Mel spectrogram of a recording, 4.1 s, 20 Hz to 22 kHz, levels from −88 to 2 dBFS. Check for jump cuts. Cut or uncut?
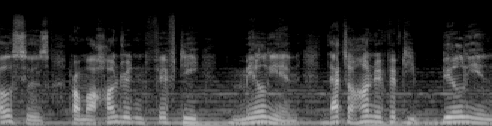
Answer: uncut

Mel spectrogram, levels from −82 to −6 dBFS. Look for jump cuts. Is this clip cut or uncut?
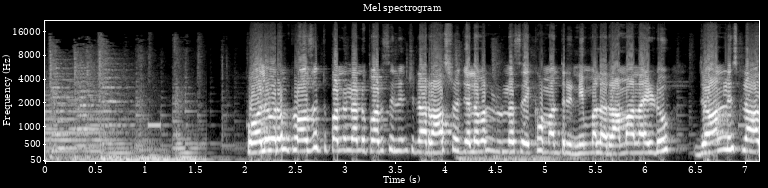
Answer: cut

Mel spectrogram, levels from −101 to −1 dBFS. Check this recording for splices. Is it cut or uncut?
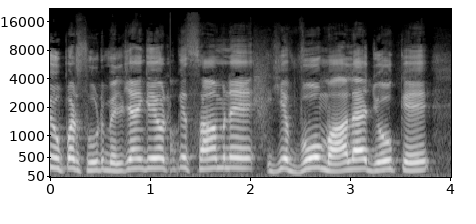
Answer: cut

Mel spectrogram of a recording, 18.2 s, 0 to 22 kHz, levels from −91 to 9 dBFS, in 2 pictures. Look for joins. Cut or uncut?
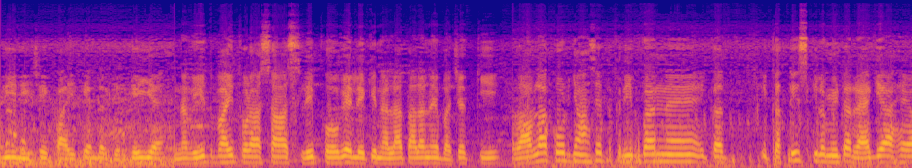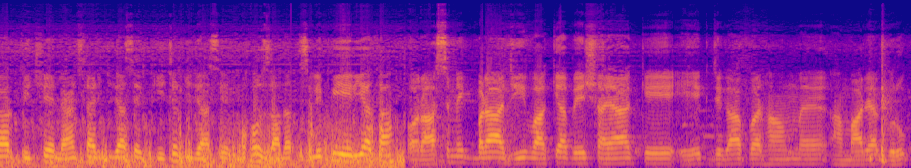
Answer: cut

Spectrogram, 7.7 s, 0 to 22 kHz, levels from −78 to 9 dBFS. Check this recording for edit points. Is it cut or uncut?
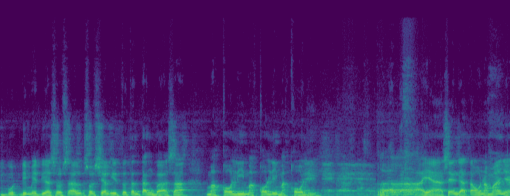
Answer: cut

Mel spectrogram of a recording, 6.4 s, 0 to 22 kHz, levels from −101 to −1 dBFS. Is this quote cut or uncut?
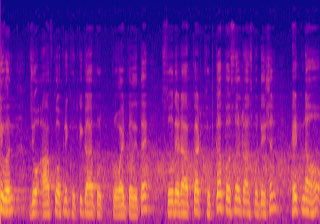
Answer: uncut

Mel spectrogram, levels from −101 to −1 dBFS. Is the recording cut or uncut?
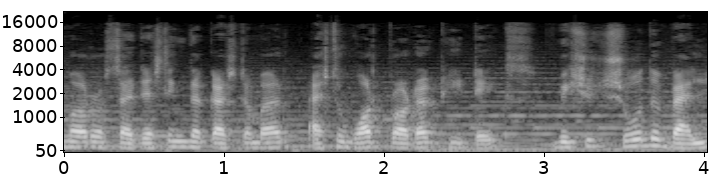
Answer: cut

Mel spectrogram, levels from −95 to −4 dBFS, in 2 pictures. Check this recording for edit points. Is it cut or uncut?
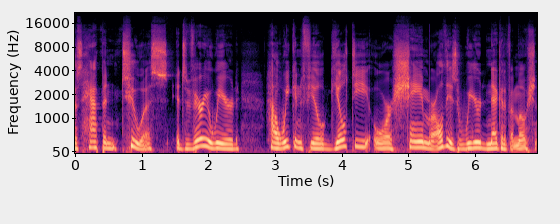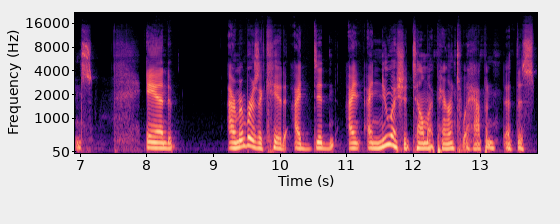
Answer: uncut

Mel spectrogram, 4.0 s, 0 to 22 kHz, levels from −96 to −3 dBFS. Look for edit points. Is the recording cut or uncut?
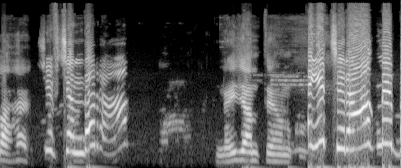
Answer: cut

